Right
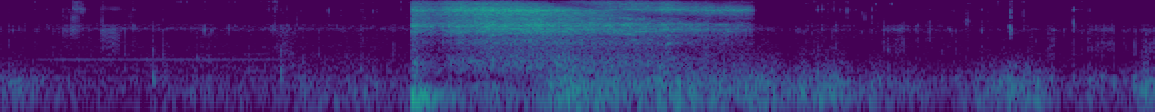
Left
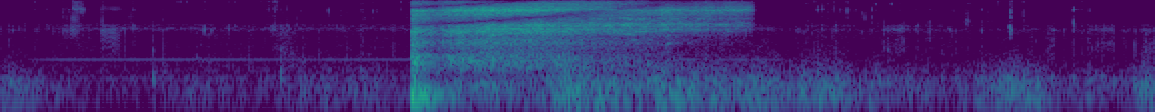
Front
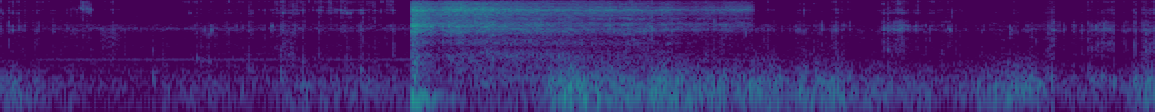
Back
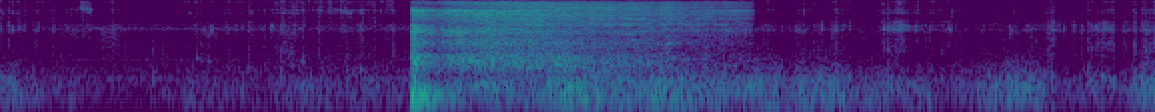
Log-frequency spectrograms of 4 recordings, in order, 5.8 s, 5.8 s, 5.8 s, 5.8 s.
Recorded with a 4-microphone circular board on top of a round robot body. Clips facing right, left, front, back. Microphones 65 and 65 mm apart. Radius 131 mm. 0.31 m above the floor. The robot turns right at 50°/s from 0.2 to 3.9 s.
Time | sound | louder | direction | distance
2.0 | breaking glass | left 5 dB, back 8 dB | 130° left | ?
